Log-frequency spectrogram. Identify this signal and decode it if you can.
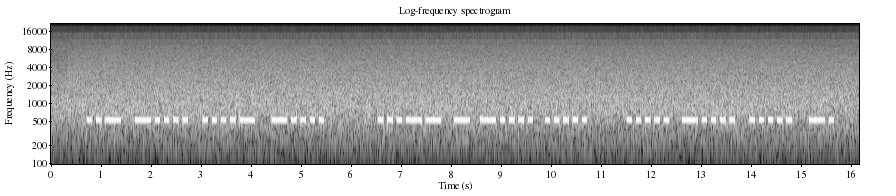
Morse code (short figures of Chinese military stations), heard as a keyed tone, hand-sent with a paddle, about 13 wpm, 540 Hz, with radio static and a narrow filter. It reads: 2646 3065 5659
